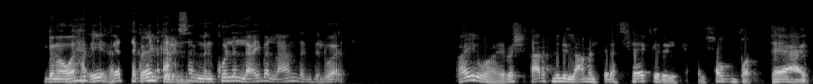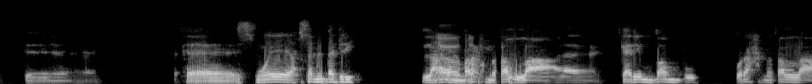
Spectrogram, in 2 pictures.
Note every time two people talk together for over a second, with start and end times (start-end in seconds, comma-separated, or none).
0.6-1.8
